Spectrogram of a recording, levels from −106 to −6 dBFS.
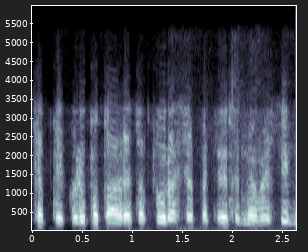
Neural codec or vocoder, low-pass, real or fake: codec, 44.1 kHz, 3.4 kbps, Pupu-Codec; 5.4 kHz; fake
